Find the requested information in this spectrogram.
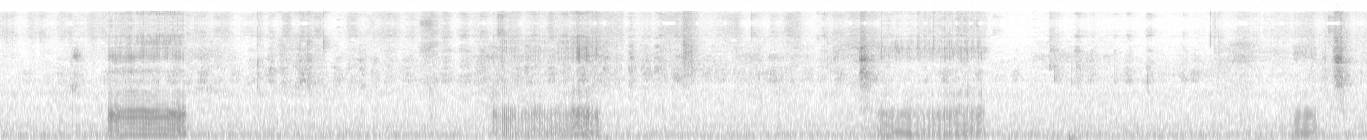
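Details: Pekingese dog snoring, called the loudest snorer in its home, louder even than dad: three rasping, harmonic snores about a second long, coming roughly every four seconds, with a low steady hum in between.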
